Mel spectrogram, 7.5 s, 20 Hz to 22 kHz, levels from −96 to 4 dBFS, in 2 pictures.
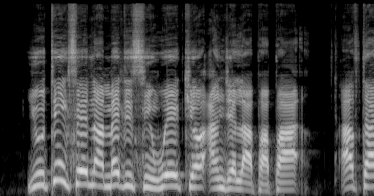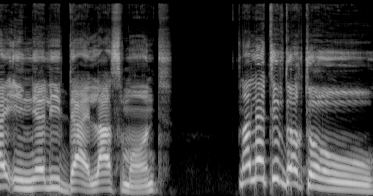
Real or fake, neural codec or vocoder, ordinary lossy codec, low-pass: real; none; none; none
